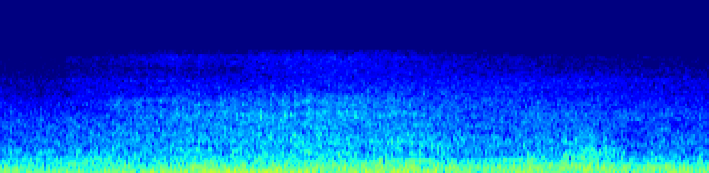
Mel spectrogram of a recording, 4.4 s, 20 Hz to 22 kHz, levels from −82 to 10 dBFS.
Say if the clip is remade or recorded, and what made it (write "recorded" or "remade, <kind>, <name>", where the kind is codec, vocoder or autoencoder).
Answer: recorded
